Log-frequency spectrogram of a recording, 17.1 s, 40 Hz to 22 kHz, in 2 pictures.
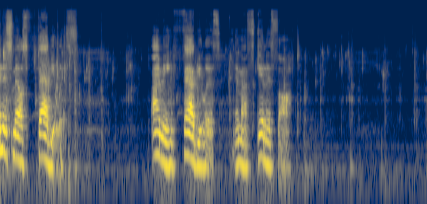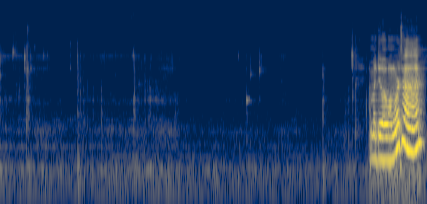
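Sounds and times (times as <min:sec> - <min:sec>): water dripping: 0:00.0 - 0:11.6, 0:13.0 - 0:14.2.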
